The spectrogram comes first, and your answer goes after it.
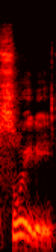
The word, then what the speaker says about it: Saweetie: That's Her name is Sweetie or Saweetie? Sweetie. No. Sweetie. It's Sweetie.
